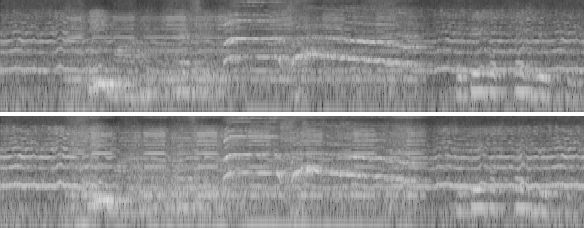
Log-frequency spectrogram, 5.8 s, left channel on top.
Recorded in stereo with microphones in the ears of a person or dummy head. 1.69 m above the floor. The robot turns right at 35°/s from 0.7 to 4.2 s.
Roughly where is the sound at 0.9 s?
Behind.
